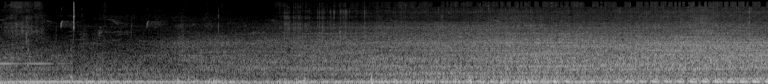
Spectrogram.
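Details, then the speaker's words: 1996 Pontiac Grand Prix SE 3100 V6 at steady even idle after replacing a locked-up AC compressor, new belt and battery; light quick ticking from a clicking PCV valve and a small exhaust leak at the back of the engine; otherwise sounds healthy. "Sounds really good. Got a little exhaust leak in the back of the engine."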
